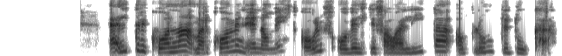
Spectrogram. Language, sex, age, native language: Icelandic, female, 50-59, Icelandic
